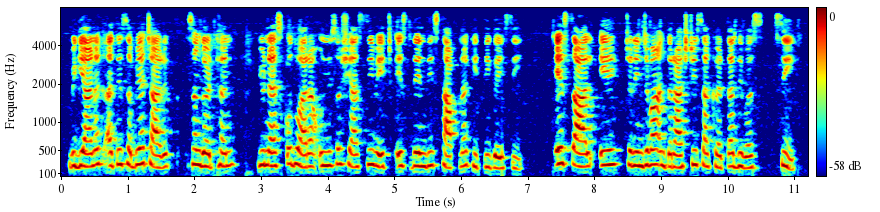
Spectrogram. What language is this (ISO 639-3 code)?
pan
